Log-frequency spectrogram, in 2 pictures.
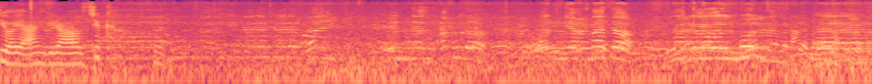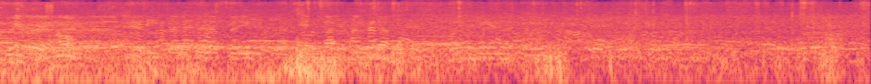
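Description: A crowd of men and women chants and murmurs together.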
